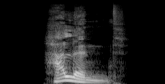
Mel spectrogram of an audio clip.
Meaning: present participle of hallen
- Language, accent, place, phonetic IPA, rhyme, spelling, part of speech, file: German, Germany, Berlin, [ˈhalənt], -alənt, hallend, verb, De-hallend.ogg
